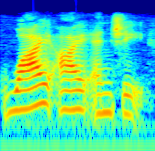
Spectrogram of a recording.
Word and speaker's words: ying: in sing okay so without the initial this is spelled as y i n g ying and with the initial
